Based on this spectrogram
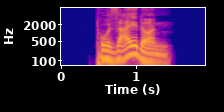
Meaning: Poseidon
- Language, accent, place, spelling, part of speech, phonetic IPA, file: German, Germany, Berlin, Poseidon, proper noun, [poˈzaɪ̯dɔn], De-Poseidon.ogg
